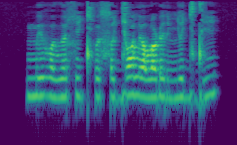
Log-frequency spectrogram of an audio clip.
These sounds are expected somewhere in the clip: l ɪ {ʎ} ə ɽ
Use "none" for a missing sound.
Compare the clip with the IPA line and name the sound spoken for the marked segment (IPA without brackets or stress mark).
lˠ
